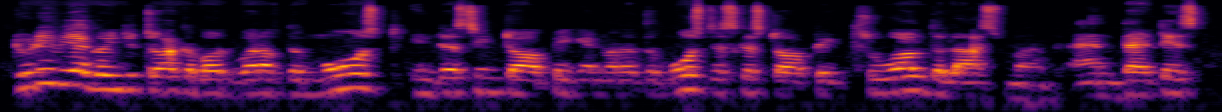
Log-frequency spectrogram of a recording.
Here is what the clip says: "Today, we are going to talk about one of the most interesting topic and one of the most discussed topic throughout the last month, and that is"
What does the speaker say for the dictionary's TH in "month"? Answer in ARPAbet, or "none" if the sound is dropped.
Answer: T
